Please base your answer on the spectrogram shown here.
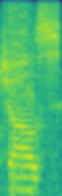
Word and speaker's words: Giles: Hats off, Giles. Yes. Yep. Yes. Hi, no one is believing me that Giles is pronounced with a soft G.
